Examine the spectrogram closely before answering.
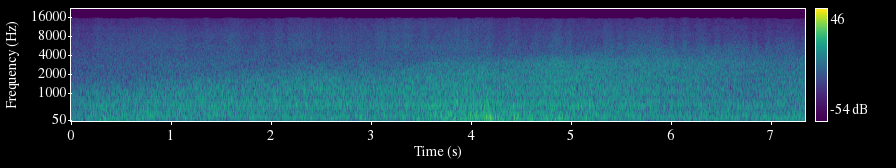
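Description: Small ocean waves breaking and washing up the beach, a steady rush of surf that swells about three to five seconds in, with wind buffeting the microphone underneath.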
